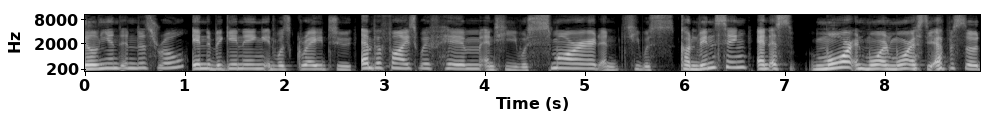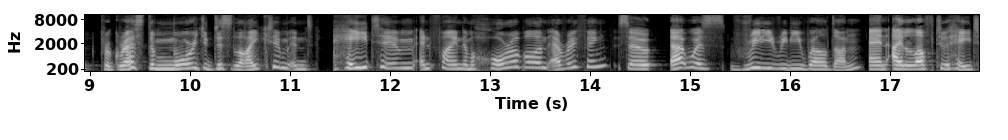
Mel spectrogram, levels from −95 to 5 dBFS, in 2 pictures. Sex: female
